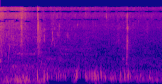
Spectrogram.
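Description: Shallow creek water sloshing and splashing around hands working below the surface, with a few small knocks scattered through it. Wind buffets the microphone.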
